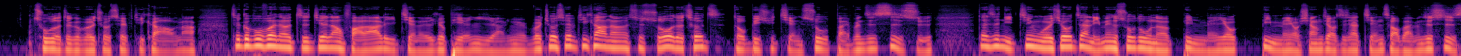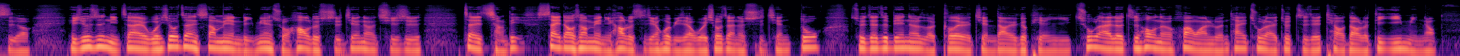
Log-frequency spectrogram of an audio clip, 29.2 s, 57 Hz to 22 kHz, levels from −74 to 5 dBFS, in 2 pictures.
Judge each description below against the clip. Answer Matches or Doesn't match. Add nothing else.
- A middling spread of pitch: Matches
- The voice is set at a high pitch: Doesn't match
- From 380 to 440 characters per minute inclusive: Matches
